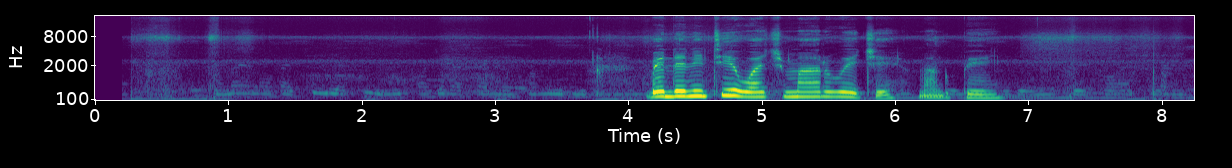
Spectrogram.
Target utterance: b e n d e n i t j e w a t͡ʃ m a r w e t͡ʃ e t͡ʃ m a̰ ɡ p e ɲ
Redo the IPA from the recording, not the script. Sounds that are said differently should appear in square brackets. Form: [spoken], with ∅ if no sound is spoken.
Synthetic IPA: b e n d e n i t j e w a t͡ʃ m a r w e t͡ʃ e [∅] m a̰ ɡ p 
